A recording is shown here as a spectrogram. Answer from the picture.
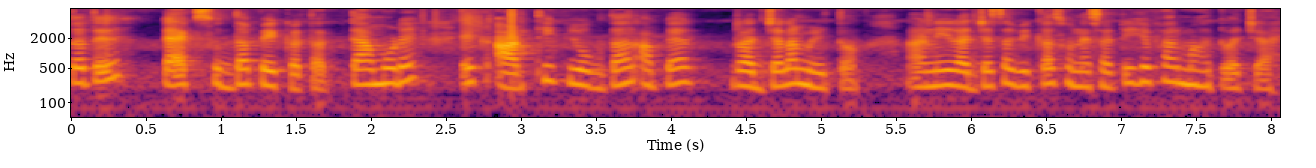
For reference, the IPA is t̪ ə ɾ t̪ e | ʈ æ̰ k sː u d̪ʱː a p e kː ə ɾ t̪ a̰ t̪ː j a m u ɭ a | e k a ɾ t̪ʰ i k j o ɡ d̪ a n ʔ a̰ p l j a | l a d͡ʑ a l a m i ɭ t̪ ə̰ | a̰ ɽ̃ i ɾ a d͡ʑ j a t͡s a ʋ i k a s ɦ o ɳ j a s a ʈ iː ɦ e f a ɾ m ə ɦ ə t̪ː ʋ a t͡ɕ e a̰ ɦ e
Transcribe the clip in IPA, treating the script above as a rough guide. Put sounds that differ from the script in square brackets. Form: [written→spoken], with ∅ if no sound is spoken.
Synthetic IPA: t̪ ə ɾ t̪ e | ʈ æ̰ k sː u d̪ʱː a p e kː ə ɾ t̪ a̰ t̪ː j a m u ɭ [a→e] | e k a ɾ t̪ʰ i k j o ɡ d̪ a n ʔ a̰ p l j a | [l→ɾ] a d͡ʑ a l a m i ɭ t̪ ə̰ | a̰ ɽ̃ i ɾ a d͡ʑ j a t͡s a ʋ i k a s ɦ o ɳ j a s a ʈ iː ɦ e f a ɾ m ə ɦ ə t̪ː ʋ a t͡ɕ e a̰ ɦ e

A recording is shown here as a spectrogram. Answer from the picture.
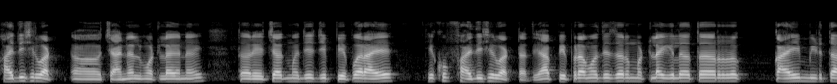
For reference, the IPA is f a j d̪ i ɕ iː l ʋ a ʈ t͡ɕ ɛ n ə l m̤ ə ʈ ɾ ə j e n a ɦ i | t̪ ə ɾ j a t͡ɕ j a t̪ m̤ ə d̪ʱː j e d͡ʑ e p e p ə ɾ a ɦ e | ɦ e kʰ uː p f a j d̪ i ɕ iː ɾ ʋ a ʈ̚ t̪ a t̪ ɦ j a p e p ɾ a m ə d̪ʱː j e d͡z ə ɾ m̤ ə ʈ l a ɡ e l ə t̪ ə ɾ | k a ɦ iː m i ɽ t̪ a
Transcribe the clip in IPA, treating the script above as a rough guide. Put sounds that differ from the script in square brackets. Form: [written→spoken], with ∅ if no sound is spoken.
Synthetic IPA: f a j d̪ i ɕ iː [l→ɾ] ʋ a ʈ t͡ɕ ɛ n ə l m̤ ə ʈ [ɾ→l] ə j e n a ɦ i | t̪ ə ɾ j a t͡ɕ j a t̪ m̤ ə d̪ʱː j e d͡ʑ e p e p ə ɾ a ɦ e | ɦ e kʰ uː p f a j d̪ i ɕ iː ɾ ʋ a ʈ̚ t̪ a t̪ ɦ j a p e p ɾ a m ə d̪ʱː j e d͡z ə ɾ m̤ ə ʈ l a ɡ e l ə t̪ ə ɾ | k a ɦ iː m i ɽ t̪ a

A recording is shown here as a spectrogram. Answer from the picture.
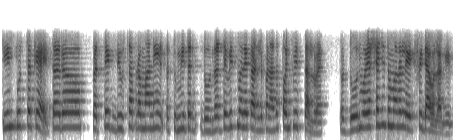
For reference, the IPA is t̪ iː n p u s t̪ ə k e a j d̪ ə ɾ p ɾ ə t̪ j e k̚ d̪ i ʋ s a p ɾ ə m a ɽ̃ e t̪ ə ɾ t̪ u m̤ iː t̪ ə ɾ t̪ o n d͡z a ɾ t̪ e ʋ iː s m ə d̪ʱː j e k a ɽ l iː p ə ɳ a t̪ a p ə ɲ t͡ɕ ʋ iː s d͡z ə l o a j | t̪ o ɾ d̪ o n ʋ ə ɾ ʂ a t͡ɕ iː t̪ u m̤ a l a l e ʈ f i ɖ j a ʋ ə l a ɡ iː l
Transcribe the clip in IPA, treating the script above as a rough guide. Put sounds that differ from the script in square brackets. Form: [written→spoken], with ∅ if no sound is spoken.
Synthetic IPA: t̪ iː n p u s t̪ ə k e a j [d̪→t̪] ə ɾ p ɾ ə t̪ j e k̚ d̪ i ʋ s a p ɾ ə m a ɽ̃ e t̪ ə ɾ t̪ u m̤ iː t̪ ə ɾ [t̪→d̪] o n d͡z a ɾ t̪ e ʋ iː s m ə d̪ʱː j e k a ɽ l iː p ə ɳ a t̪ a p ə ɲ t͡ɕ ʋ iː s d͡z [ə→a] l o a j | t̪ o ɾ d̪ o n ʋ ə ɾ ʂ a t͡ɕ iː t̪ u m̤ a l a l e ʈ f i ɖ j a ʋ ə l a ɡ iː l

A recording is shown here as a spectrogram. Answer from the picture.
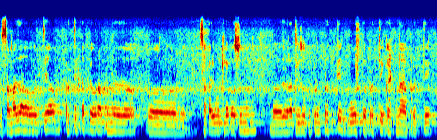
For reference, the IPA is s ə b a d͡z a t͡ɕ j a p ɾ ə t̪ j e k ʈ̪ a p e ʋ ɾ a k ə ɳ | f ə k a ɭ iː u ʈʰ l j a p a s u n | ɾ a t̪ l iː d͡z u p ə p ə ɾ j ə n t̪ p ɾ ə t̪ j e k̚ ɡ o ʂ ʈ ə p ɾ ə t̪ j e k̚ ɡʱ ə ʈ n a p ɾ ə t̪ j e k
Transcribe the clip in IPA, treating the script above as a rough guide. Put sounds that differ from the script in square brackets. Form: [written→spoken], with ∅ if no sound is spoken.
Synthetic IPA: s ə [b→m] a d͡z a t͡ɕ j a p ɾ ə t̪ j e k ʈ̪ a p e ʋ ɾ a [k→p] ə ɳ | [f→s] ə k a ɭ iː u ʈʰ l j a p a s [u→uː] n | ɾ a t̪ [l→ɾ] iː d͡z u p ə p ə ɾ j ə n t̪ p ɾ ə t̪ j e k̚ ɡ o ʂ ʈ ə p ɾ ə t̪ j e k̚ ɡʱ ə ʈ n a p ɾ ə t̪ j e k

